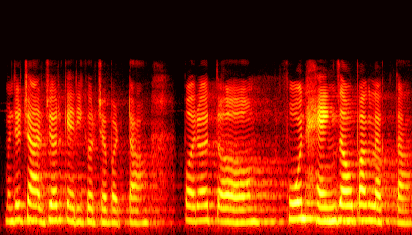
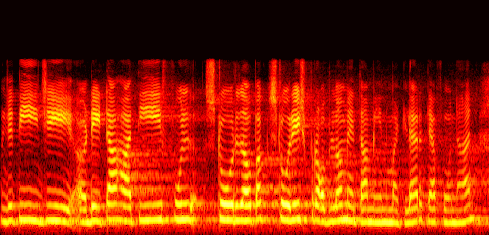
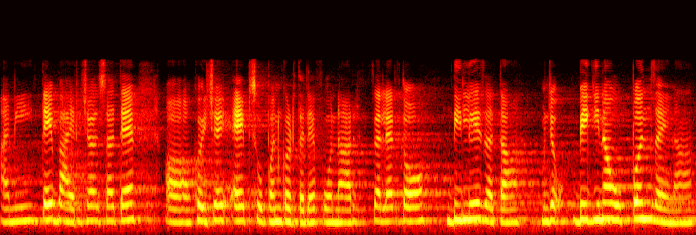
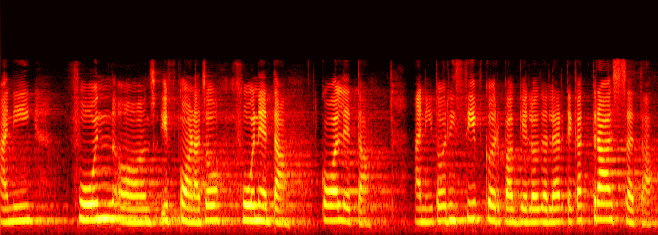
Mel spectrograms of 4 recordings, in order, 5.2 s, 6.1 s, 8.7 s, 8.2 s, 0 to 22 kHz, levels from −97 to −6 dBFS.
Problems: background sounds at intervals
